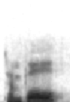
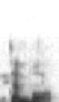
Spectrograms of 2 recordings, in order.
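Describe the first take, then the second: First: The stress is on the second syllable. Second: The stress is on the first syllable. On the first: The speaker calls it wrong. "don't say temple" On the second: The speaker calls it right. "we say temple. It's on the tem"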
